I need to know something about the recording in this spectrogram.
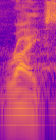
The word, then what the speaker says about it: Reese: I would correct, just my last name is pronounced Rice.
